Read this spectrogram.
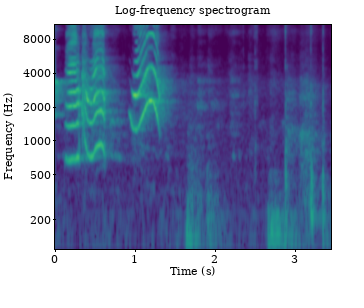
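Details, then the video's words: A pet parrot, apparently saying "Mummy Papa", gives two high, squeaky, word-like phrases, each rising and falling in pitch, followed by faint low room noises. "Parrot Talking Mummy Papa"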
